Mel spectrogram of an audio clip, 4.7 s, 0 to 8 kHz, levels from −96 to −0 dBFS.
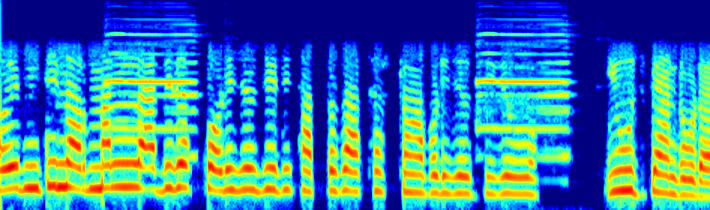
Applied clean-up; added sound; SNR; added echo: classical method spectral subtraction.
